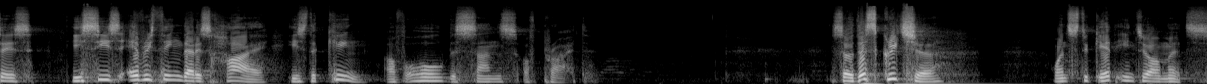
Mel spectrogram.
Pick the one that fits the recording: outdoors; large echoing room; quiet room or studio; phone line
large echoing room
